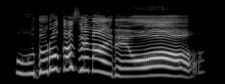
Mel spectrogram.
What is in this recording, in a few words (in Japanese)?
驚かせないでよ！, ASMR, ネガティブ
